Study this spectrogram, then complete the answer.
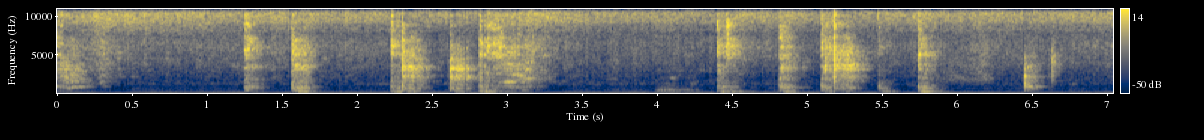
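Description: Couscous being stirred together with vegetable stock in a pot, heard as a run of short scraping and clinking utensil strokes against the pot over a steady low hum, with brief pauses between bursts.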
